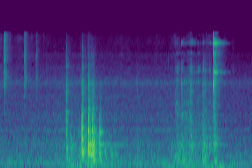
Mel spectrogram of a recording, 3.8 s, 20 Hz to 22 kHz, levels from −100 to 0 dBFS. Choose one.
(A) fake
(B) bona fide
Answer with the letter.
B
